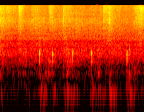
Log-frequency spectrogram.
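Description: Spice powder is stirred and sautéed in a pan for paneer curry, soft steady sizzling broken by a series of light, evenly spaced spoon scrapes and taps, close up with no talking.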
